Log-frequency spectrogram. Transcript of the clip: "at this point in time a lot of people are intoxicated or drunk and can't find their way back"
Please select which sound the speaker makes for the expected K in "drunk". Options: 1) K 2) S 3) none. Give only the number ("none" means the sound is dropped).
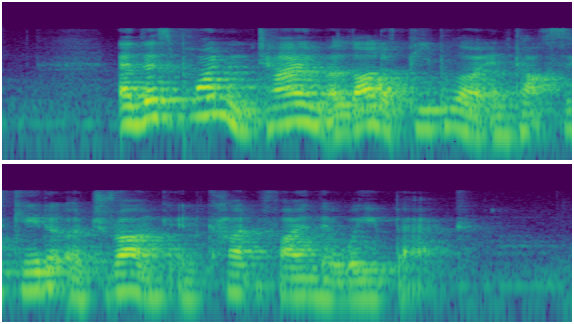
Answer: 1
